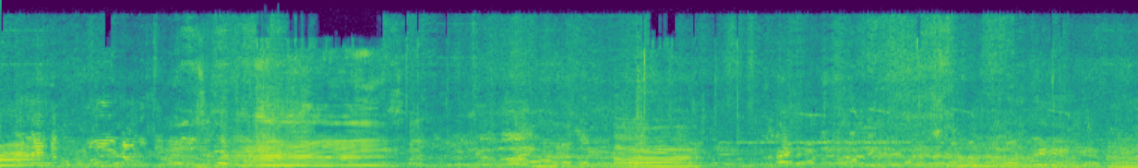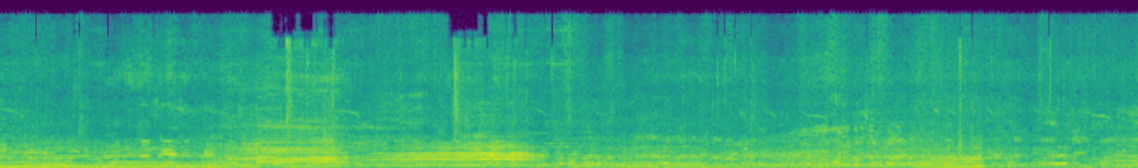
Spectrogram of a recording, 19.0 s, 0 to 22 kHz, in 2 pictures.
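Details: At a Satkhira, Bangladesh market on 10 May, Sahiwal bull calves give repeated moos. Many separate lows come one after another across the scene, some higher and some deeper, all mixed with a noisy crowd of talking people.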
